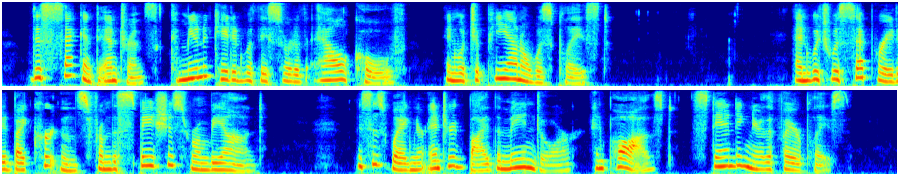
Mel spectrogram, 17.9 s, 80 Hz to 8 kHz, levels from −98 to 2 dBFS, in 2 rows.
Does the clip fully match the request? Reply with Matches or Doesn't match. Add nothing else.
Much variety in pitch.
Matches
